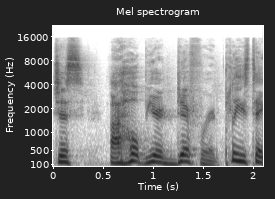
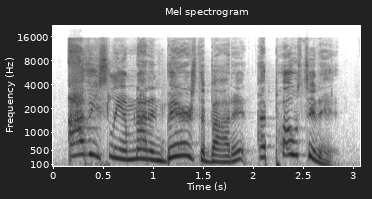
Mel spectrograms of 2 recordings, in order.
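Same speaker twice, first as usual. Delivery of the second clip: weird voice pitched very high; 9 semitones higher than usual. Imitating the man in the video's weird voice. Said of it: "let me try to match his voice".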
